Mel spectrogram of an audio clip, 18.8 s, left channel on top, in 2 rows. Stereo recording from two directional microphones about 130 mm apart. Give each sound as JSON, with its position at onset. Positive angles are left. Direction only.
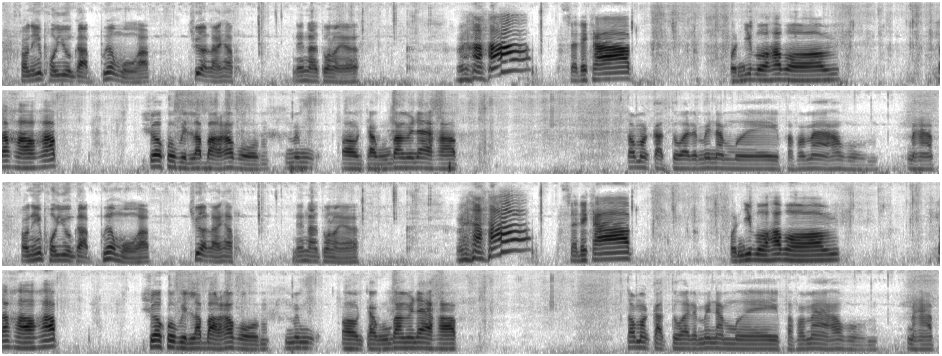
{"t": 0.2, "sound": "speech", "side_deg": -15}
{"t": 3.8, "sound": "a sound", "side_deg": -15}
{"t": 4.5, "sound": "speech", "side_deg": -25}
{"t": 7.3, "sound": "speech", "side_deg": -30}
{"t": 14.8, "sound": "a sound", "side_deg": -20}
{"t": 15.6, "sound": "speech", "side_deg": -30}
